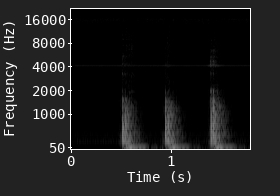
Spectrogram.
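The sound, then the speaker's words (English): Three heavy, evenly spaced knocks on a door, each a solid booming thud with a short ring, against a quiet background. “Nine Knocks”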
